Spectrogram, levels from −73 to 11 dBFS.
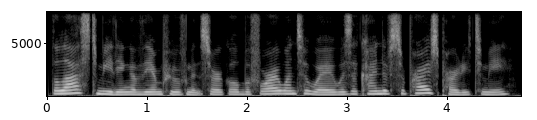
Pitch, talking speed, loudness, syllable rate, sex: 235 Hz, 240 wpm, -17 LUFS, 6.5 syllables/s, female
